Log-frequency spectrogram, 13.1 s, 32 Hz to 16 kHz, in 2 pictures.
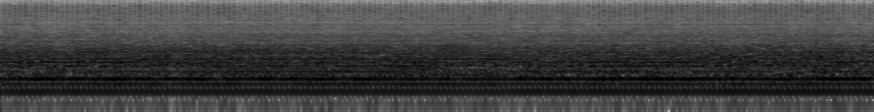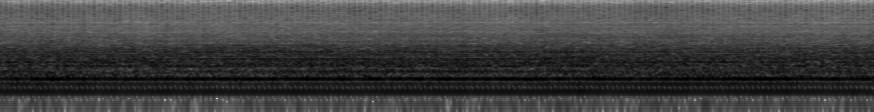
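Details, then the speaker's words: Mower with 500E-type engine and straightened bent crankshaft: steady high-pitched drone well above normal mowing speed, no knocks or rattles after tightening the muffler heat shield; over-revving, owner plans to adjust the throttle cable/governor linkage. "And it seemed like it was revving up pretty high, so I think I'll get under here and usually there's a little adjustment where that little throttle cable and everything that's hooked up to the gover"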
